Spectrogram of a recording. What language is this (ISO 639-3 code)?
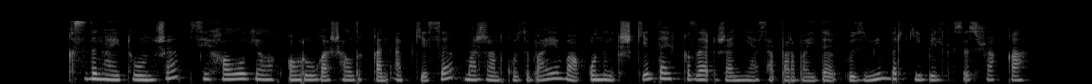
kaz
